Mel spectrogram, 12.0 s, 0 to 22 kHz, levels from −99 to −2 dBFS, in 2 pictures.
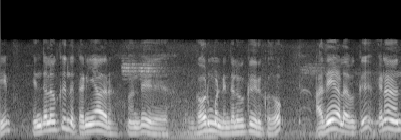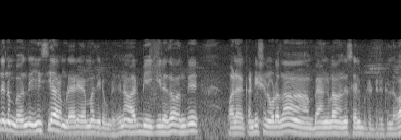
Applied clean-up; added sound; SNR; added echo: none; none; none; none.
